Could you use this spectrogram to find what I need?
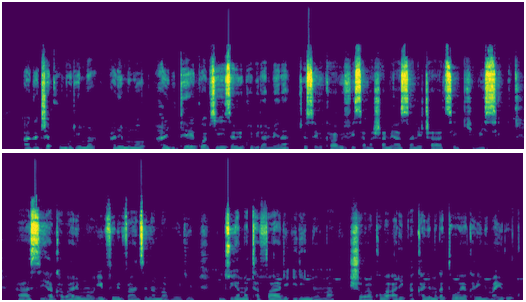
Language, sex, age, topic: Rundi, female, 18-24, agriculture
